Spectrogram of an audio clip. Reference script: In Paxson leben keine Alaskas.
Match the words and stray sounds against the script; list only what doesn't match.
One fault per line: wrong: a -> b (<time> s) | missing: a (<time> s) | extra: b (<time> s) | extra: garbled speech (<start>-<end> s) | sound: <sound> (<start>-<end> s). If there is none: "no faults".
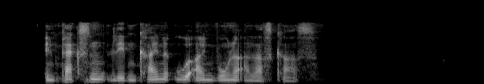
extra: Ureinwohner (1.7 s)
